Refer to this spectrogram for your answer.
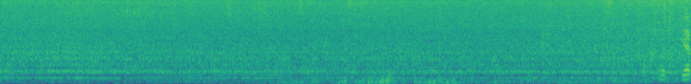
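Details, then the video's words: Backyard honey bee swarm during capture into a new hive; constant humming buzz with low thumps and handling noises in the middle and a sharp knock at the end. "Country Man Captures Massive Honey Bee Swarm!"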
